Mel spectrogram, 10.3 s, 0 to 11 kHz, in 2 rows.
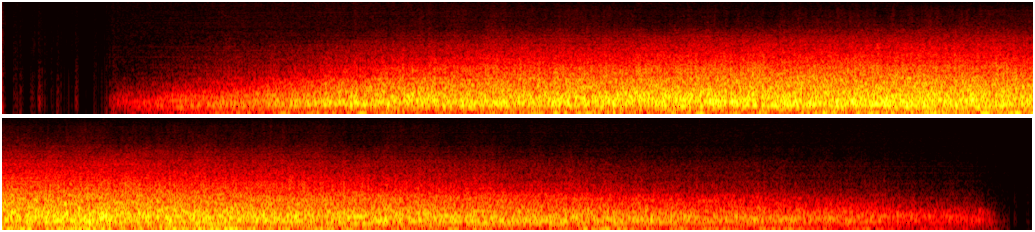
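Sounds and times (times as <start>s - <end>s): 
ocean ambience: 0.6s - 10.0s.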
